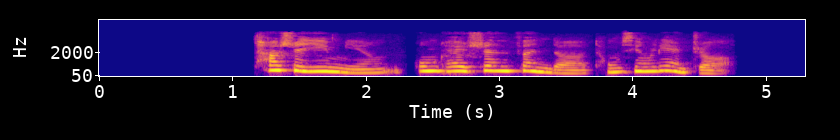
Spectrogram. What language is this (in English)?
Chinese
